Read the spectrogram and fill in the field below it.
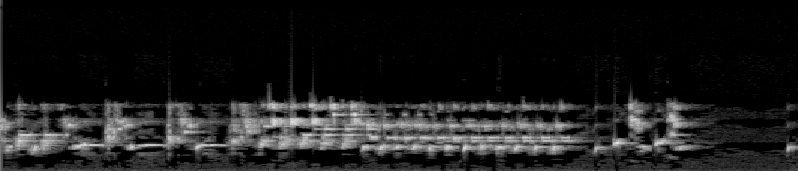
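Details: Yellow mutation European goldfinch in strong song: bright chirps open into an extended, rapid tinkling and buzzing twitter, then several scattered notes before it falls quiet.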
